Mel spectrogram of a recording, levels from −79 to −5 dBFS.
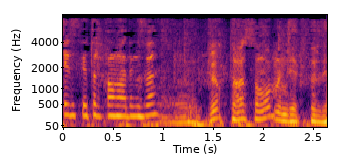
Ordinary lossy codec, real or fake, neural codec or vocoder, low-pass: MP3, 32 kbps; fake; codec, 16 kHz in and 24 kHz out, 2.2 kbps, FireRedTTS-2 codec; 7.2 kHz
